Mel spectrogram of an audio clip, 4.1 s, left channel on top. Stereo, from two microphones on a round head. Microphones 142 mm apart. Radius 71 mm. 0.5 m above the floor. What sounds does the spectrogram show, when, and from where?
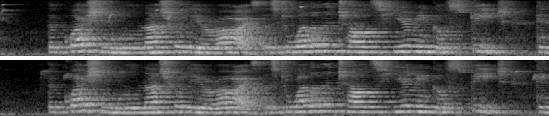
0.4 s a woman speaking: 20° right (ahead or behind), 1.2 m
